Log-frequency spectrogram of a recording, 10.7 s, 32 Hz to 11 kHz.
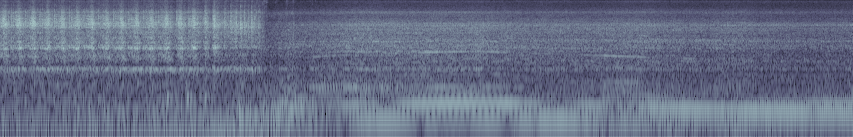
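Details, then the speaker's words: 1983 Daihatsu Hijet kei van, small engine about 30 hp, cold on manual choke: fairly steady low idle, slightly lumpy while warming, no knocks or odd noises; normal cold idle that needs babying until up to temperature. "and like I said earlier it does have a manual choke and so it requires little babying until it gets up to temperature"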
